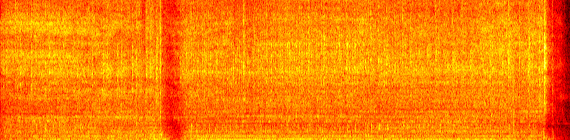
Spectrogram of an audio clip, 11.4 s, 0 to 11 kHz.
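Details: 1975 Bricklin SV-1 V8, low mileage, long stored, first runs after battery and ignition work, low on ATF: uneven idle with loose puffing beat and brief dip; rough idle, suspected exhaust leak, possibly needs more timing.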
